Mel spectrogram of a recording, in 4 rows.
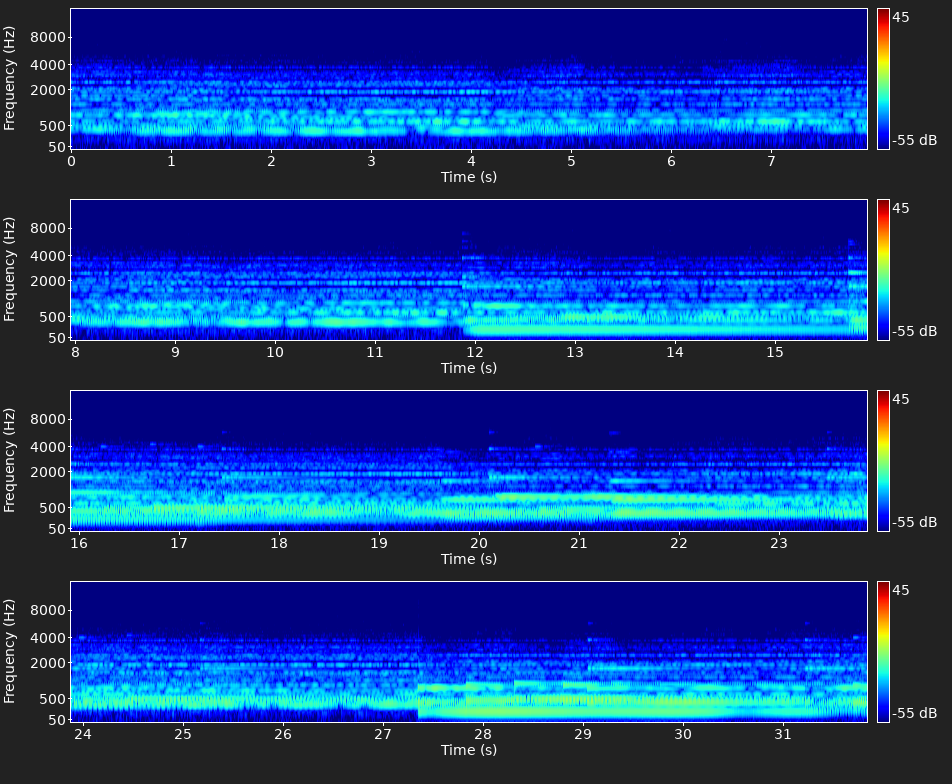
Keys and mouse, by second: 0.0 click, 1.4 middle click, 2.7 middle click, 4.2 KP_3, 5.0 Tab, 5.4 alt+z, 6.9 1, 8.1 2, 9.4-10.8 shift+drag, 12.4 typing, 12.4 shift+click, 13.8 shift+click, 16.4 alt+z, 17.6 1, 19.6 click, 20.2 alt+z, 22.8 g, 25.6 alt+z, 26.0 click, 26.5 alt+z, 29.2 g.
